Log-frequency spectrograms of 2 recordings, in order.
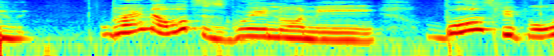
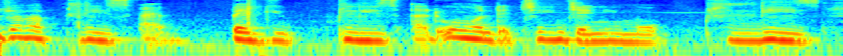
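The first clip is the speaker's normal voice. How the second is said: soft, pleading, lowered voice; begging softly; 4 semitones lower, 9 dB quieter than usual. Retold or imitated. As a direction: plead quietly for your life. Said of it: "I was begging him".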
